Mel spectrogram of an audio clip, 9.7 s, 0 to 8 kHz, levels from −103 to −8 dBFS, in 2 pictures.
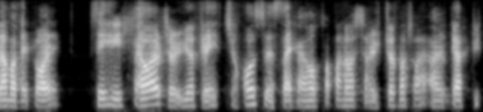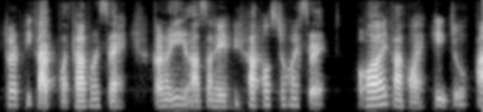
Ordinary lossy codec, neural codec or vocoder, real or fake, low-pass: none; codec, 16 kHz, 0.5 kbps, FreqCodec, larger model; fake; none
